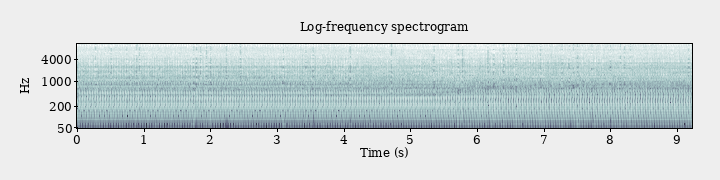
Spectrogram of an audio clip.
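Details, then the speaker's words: 1977 Agway 1500 W permanent-magnet generator, freshly topped with 30-weight oil and gas, its diaphragm drawing fuel from the tank: a small single-cylinder engine firing evenly at steady speed, running healthy. "spe yeah so it sounds like it runs pretty good there I just put gas in it there and that diaphragm seemed to pull it out of that tank so that's a good"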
